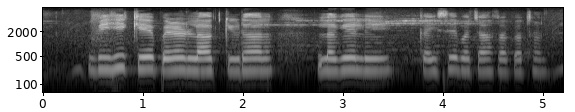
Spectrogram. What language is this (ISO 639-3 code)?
hne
